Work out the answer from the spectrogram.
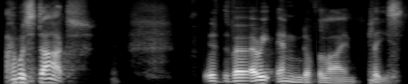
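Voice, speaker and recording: A man moderating a roundtable, brisk and directive. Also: deep voice, sing-song. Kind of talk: facilitating a roundtable.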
